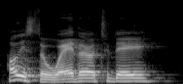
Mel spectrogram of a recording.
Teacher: vous avez tendance à faire une accentuation qui remonte sur la fin de la phrase alors que l'accentuation, elle descend bien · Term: Accentuation descendante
